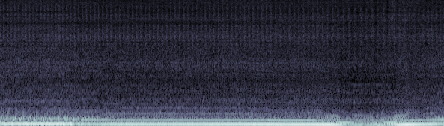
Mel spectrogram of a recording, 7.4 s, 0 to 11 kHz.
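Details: Renault R8 project car idling about two minutes after a cold start, after resetting the valve clearances, fresh oil and coolant and setting base idle; a deep, steady low idle with an even beat and one brief dip and recovery, sounding healthy.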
